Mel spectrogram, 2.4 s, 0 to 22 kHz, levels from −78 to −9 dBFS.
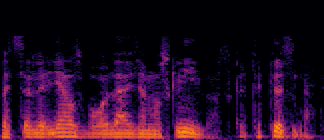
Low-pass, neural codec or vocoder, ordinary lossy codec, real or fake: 14.4 kHz; codec, 32 kHz, 1.9 kbps, SNAC; AAC, 24 kbps; fake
